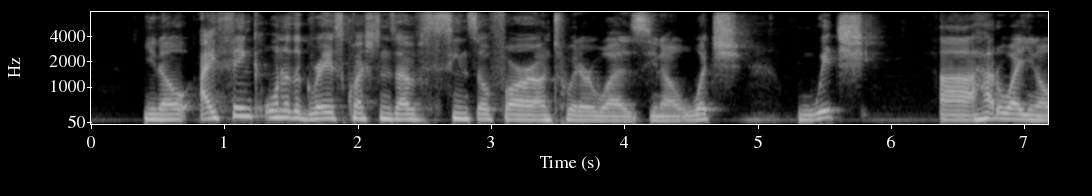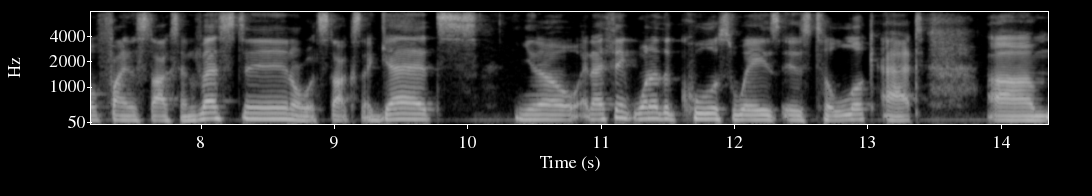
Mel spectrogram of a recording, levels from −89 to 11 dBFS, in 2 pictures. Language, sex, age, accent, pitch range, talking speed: English, male, 20-39, American, 120-145 Hz, 215 wpm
